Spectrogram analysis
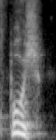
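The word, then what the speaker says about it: Puig: redes sociales Mario Alonso puik el apellido se pone puik p u i G puik digamos que que la pronunciación es pus pero se pone Mario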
